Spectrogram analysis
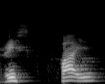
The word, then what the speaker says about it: RISC-V: Hoy en día se pronuncia RISC-V por ser la 5ª iteración de los diseñadores que hicieron el primer RISC en los años 80.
